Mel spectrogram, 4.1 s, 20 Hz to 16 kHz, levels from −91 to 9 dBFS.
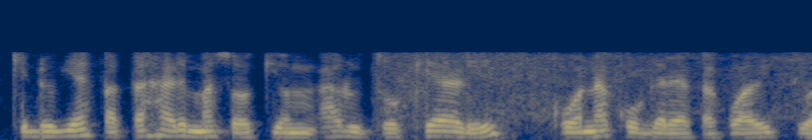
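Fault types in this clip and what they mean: noise suppressor artifacts: The background noise sinks between the words and rises under them, most noticeable once the room noise steps up around 2 s and sits about 19 dB below the speech. The suppressor pulls steady noise down by only about 3 dB frame by frame.
AMR narrowband mobile codec: The voice is muffled, buzzy and somewhat synthetic, with nothing above 4 kHz and a swirly quality in the background. This is AMR-NB coding, which rebuilds speech from a vocal-tract model, and the damage points to a low rate such as 7.4 kbps.
lost AMR speech frames: From 1.52 to 1.76 s, between "gĩa bata harĩ macokio" and "kĩrarĩ kuona", the sound smears, stretches and sags before recovering roughly. The decoder repeated its last good settings with falling gain, which fits about 60 ms of missing audio, or three 20 ms frames.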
